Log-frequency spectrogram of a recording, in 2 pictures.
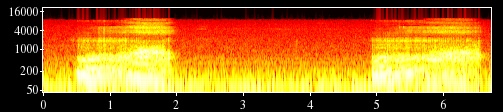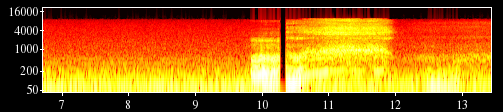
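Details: Adult snoring during sleep, recorded 2025-05-07 with the SnoreLab app: three rattling, throaty snores on in-breaths, about 13 a minute, with quiet out-breaths between.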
